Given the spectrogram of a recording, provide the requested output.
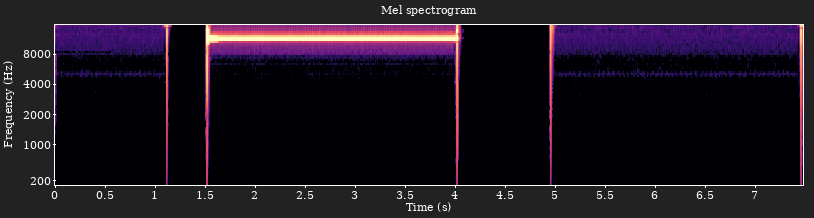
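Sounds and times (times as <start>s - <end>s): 
mosquito killer zapping: 1.5s - 4.0s.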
